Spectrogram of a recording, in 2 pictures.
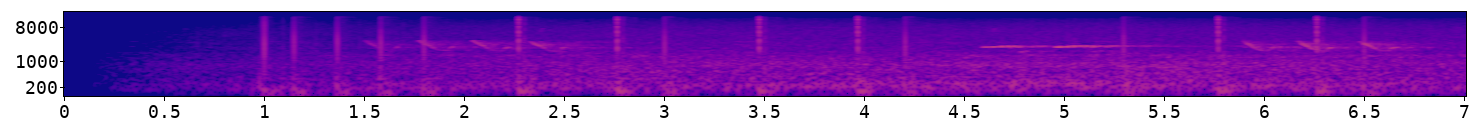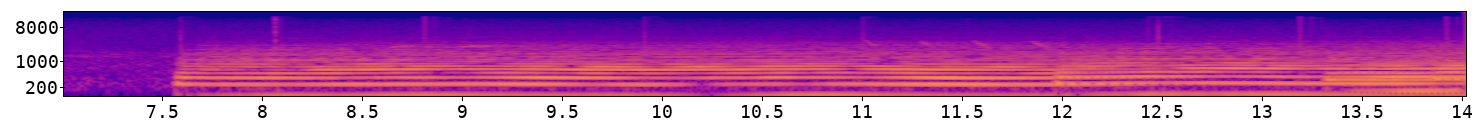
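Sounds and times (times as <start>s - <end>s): soft hiss: 0.2s - 7.6s
sharp clicks with low knock: 1.0s - 4.4s, 5.2s - 6.7s, 8.0s - 9.2s, 9.8s - 10.2s, 10.9s - 14.0s
bird chirps: 1.3s - 3.5s, 4.6s - 7.3s, 8.0s - 10.1s, 10.8s - 12.8s
whistled bird note: 7.7s - 10.2s.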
